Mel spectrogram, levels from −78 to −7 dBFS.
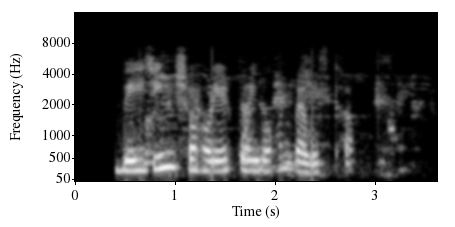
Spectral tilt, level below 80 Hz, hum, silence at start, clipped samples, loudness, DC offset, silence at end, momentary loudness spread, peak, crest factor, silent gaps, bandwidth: -5.5 dB/octave; -58 dBFS; none; 0.4 s; under 0.1%; -17 LUFS; under 0.1%; 0.45 s; 20 LU; -2 dBFS; 16 dB; none; 7.4 kHz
